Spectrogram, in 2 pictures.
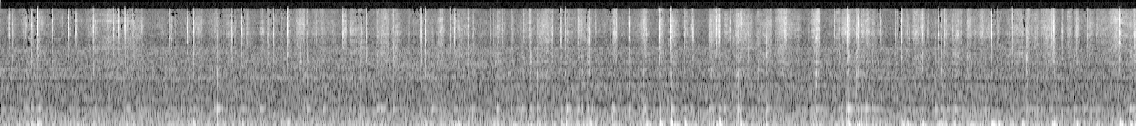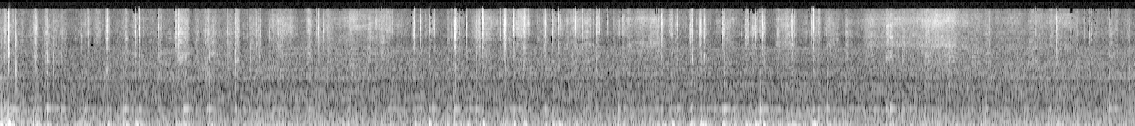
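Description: An empty, hollow plastic cup held in both hands is tapped quickly with the fingertips on its base and walls. The result is a continuous patter of soft, dull, low-pitched taps that stop almost instantly, with a few slightly louder knocks scattered through.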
